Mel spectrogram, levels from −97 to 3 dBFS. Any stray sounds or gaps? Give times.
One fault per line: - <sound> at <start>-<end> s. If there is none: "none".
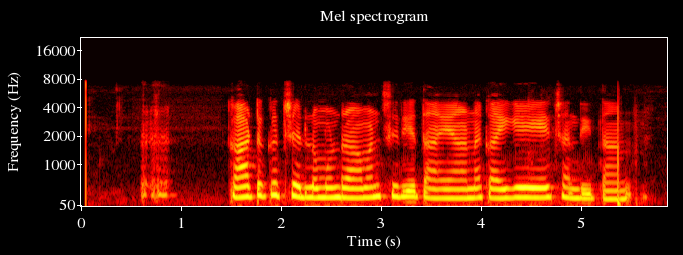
- throat clearing at 0.6-1.0 s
